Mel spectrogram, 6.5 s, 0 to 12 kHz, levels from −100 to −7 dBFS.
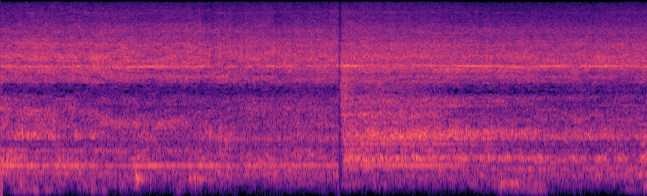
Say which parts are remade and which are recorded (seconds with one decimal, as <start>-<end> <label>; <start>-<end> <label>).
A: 0.0-2.4 recorded; 2.4-4.3 remade; 4.3-5.2 recorded; 5.2-6.5 remade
